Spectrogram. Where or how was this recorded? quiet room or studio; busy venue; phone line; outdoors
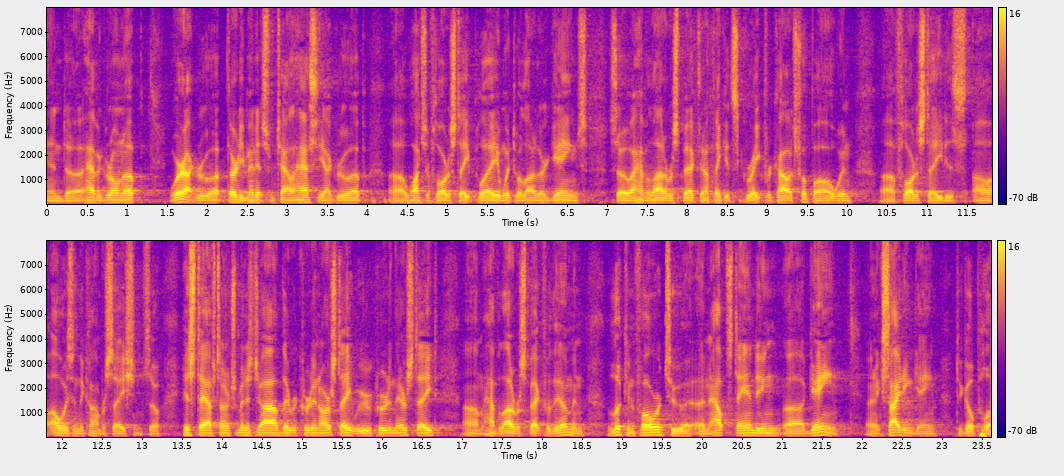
busy venue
